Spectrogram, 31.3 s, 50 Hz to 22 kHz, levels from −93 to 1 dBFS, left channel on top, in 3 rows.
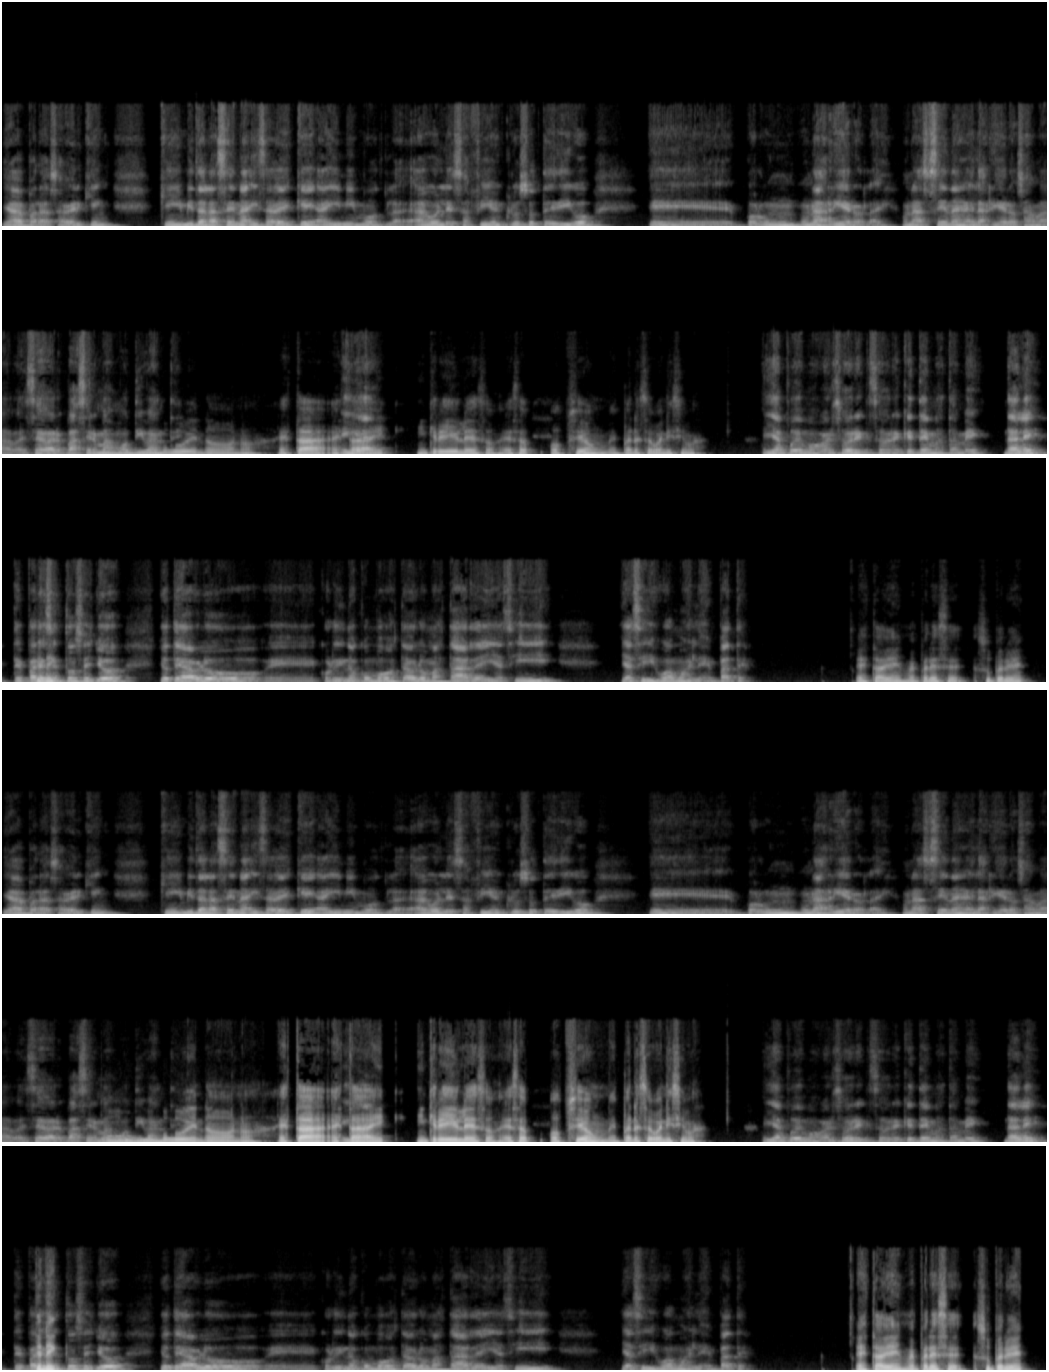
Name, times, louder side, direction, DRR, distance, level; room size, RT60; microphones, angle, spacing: voice 1, 0.0-6.2 6.5-12.2 13.8-14.3 18.0-26.7 27.1-28.4, left 2 dB, 25° left, 0.7 m, -37 dB
voice 2, 11.4-14.3 14.6-17.4 21.2-21.5 29.4-31.1, right 7 dB, 80° right, 0.3 m, -27 dB
4.3 x 3.2 x 3.6 m
head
